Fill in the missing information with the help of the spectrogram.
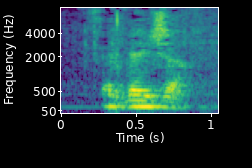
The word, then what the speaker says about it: cerveja: No, questo è portoghese. – Ah, sì? – Cerveja.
